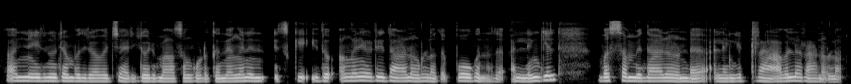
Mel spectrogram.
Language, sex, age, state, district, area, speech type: Malayalam, female, 30-45, Kerala, Palakkad, rural, spontaneous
